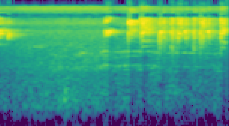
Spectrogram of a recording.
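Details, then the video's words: Long-tailed shrike singing actively with rough fill notes and rapid rolled bursts: a near-silent start with one faint note, then a dense run of sharp, high chattering notes over a steady high hiss. "BURUNG CENDET GACOR MEWAH ISIAN KASARAN DAN TEMBAKAN ROLL SPEED"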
